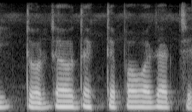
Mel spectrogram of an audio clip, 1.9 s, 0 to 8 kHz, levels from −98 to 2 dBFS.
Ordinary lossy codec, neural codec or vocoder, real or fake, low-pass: none; none; real; 7.2 kHz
